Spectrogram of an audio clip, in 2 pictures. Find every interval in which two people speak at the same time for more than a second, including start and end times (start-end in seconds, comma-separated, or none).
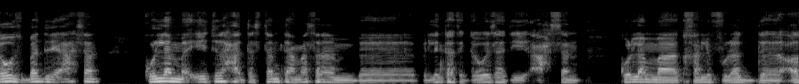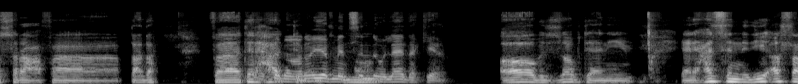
10.6-11.8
